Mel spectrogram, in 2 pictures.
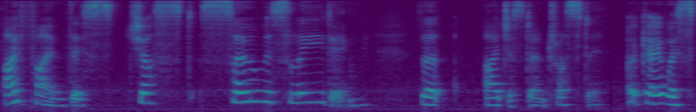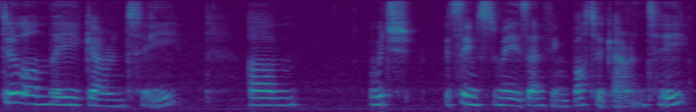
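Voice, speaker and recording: A woman giving a wry, skeptical opinion monologue, pausing often with fillers. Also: medium pitch, creaky, darkish tone. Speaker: commentator.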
